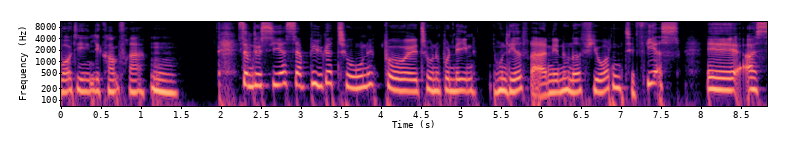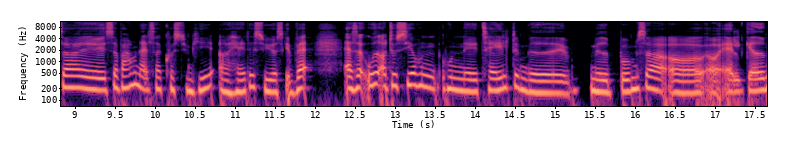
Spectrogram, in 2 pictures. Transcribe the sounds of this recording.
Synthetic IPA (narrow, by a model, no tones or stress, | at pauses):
ɒd̥ie̝ːnlikʰɒ̽m̰fʁɑ̈ | sɒ̽md̥usiːɐsɒ̽b̥yɡ̥ɐt͡sʰo̝ːnəpʰɒ̽t͡sʰo̝ːnəpb̥ʰonḛnɦunle̝ːðˠfʁɑ̈ne̝d̥n̩hunɐð̞ˠɒfjo̝ɐd̥n̩t͡sʰe̝lfiɐ̰søɒ̽sɒ̽sɒ̽ʋɑ̈hunæl̰sɒkʰosd̥ʰymje̝ʔɒ̽ɦæd̥əsyːɐsɡ̥əʋæʔæl̰s̬ɐʔuð̰ˠɒ̽d̥usiːɐɦunhunøt͡sʰɛːld̥əmeðˠmeð̞ˠb̥ɔ̽msɐɒ̽ɒʔæl̰d̥ɡ̥ɛðˠn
